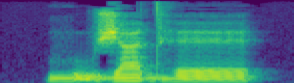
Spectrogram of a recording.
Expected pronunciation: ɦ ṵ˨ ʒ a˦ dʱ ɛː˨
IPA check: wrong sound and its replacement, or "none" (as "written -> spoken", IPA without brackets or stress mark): none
